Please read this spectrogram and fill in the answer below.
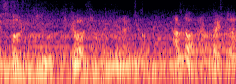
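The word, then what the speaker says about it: Bordeaux: Bordot, roba costosa. Non si dice Bordot, si dice Bordiù.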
